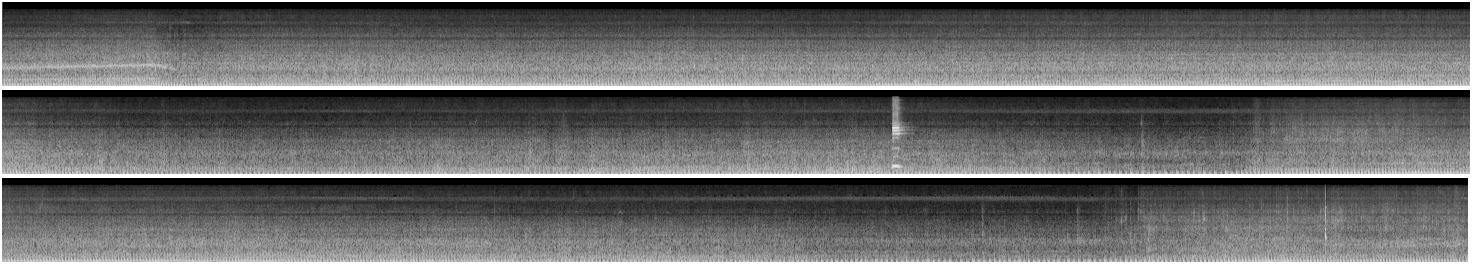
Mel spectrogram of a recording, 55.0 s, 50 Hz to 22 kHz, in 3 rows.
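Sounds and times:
motorcycle engine running: 0:00.0 - 0:55.0
wind and road noise: 0:00.0 - 0:55.0
short horn toot: 0:29.5 - 0:29.9.

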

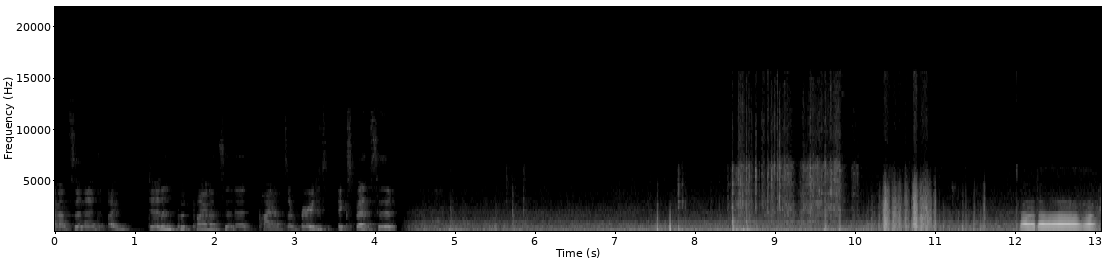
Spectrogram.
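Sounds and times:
rustling and scraping of a tin: 0:08.4 - 0:11.6.

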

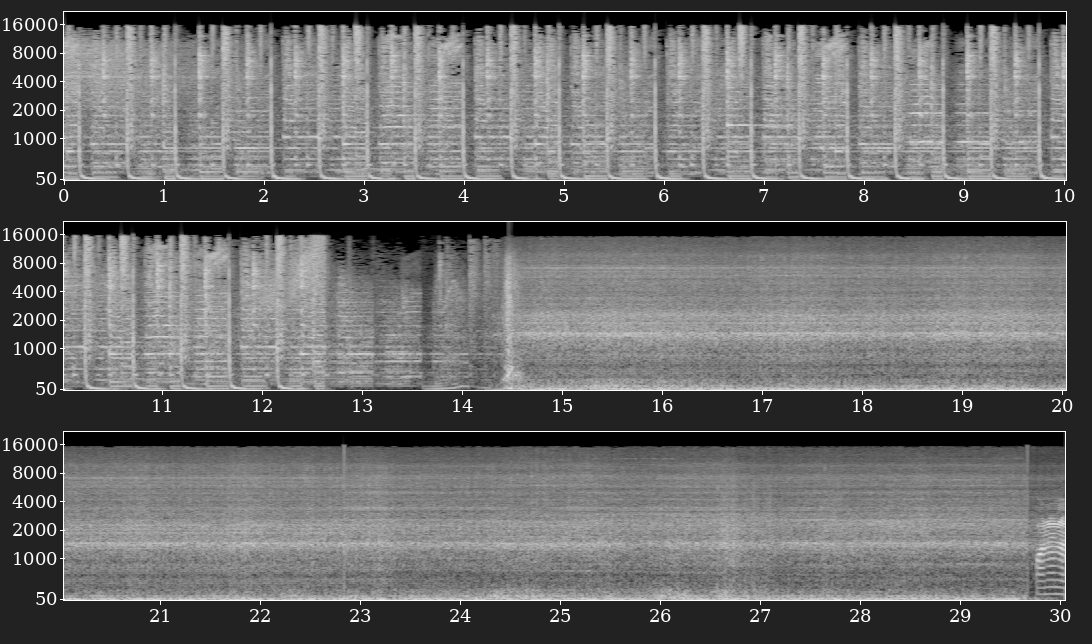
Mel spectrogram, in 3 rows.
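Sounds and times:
wind rushing on microphone: 0:14.4 - 0:29.8.

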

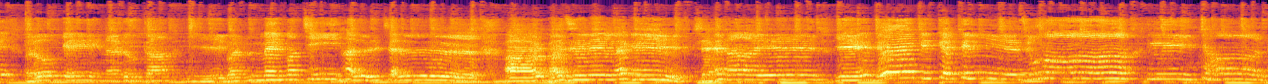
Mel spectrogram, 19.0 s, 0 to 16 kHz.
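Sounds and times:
amplified backing music: 0:00.0 - 0:19.0
man singing into microphone: 0:00.0 - 0:19.0.

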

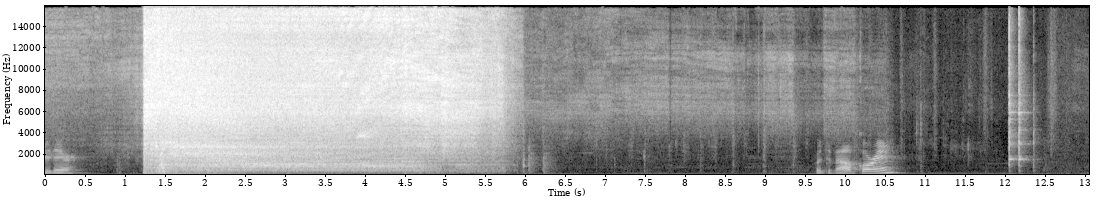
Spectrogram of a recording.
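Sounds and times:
air hissing from tire valve: 0:01.1 - 0:07.7.

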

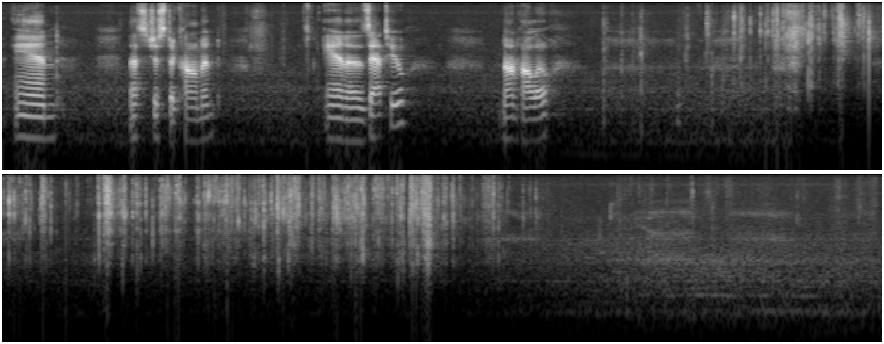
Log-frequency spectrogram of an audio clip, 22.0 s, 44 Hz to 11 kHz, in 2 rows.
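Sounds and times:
foil wrapper tearing and crinkling: 0:09.0 - 0:17.7.

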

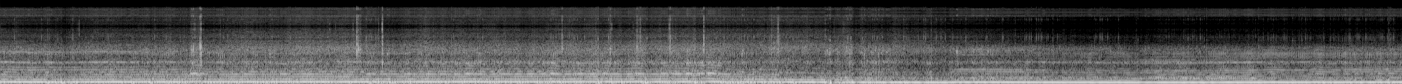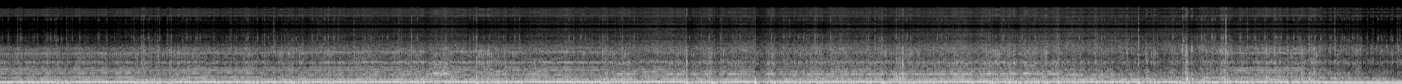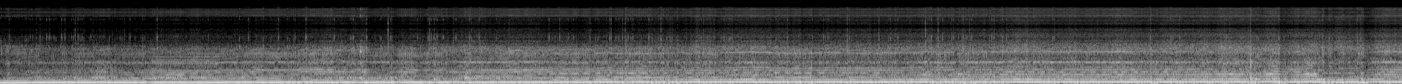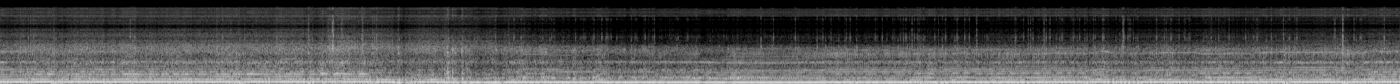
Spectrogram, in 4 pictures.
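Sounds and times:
boat engine at high revs: 0:00.0 - 0:56.0.

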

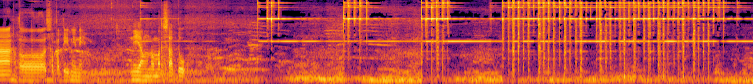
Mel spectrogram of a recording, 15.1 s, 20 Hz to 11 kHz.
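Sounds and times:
brass bell ringing: 0:05.2 - 0:15.0.

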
